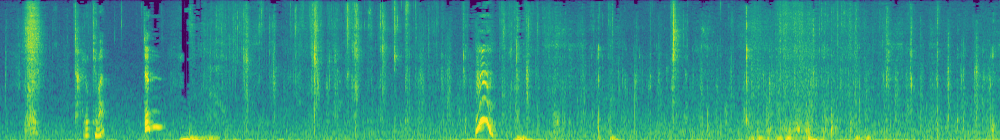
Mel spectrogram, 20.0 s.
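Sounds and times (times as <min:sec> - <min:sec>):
person humming mmm: 0:03.7 - 0:04.6, 0:09.5 - 0:10.0
wet crunchy chewing: 0:03.7 - 0:20.0.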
